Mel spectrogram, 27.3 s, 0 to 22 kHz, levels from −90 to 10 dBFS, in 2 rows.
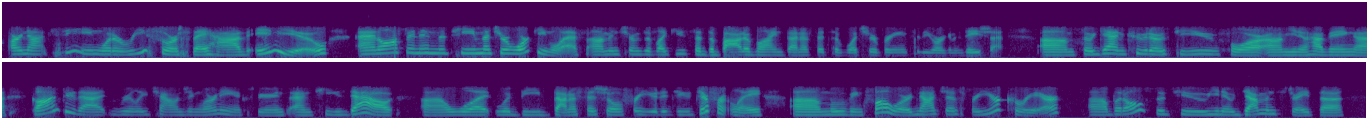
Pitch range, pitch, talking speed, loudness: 175-225 Hz, 190 Hz, 185 wpm, -37 LUFS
